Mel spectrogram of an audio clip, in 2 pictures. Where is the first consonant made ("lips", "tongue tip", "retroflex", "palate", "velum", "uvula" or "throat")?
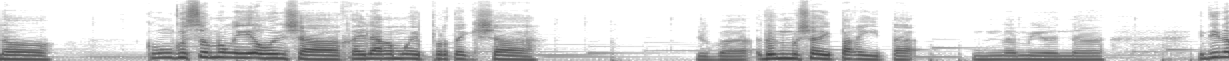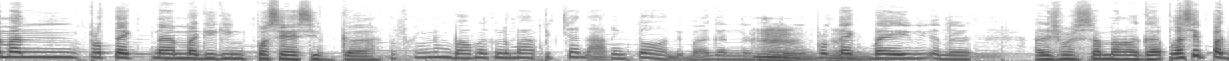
tongue tip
